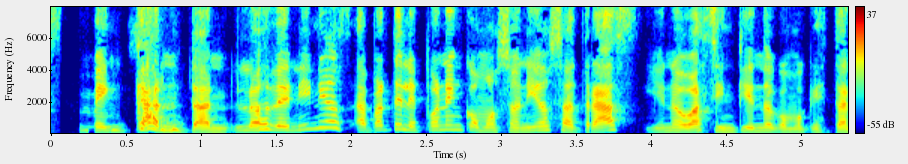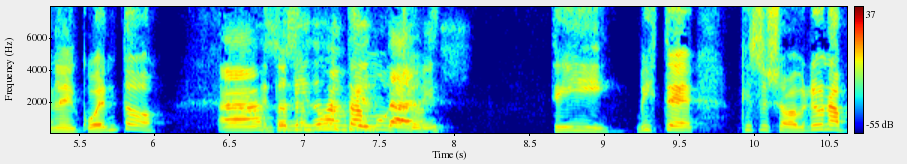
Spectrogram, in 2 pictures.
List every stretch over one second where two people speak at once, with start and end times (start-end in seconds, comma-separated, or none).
6.7-7.9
